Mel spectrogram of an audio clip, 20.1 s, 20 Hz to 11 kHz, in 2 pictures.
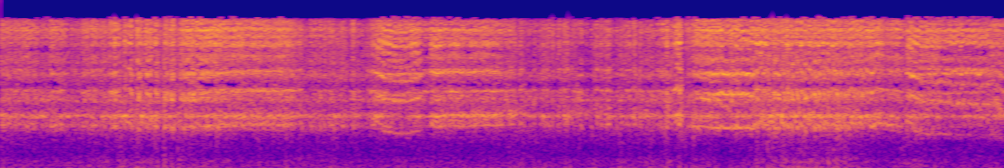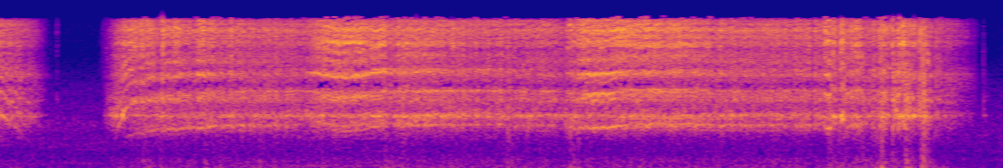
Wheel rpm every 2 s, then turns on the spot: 230, 230, 230, 220, 220, 70, 220, 230, 230, 180.
none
